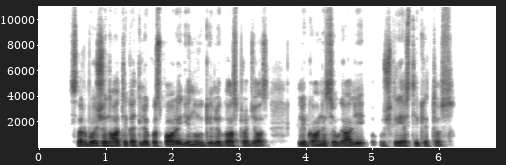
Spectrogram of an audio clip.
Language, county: Lithuanian, Alytus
